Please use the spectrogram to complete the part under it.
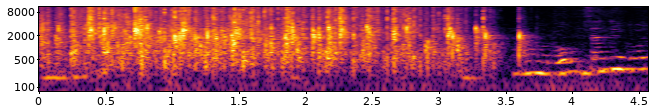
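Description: Audience applause fills a ceremony hall, steady dense clapping from many hands that fades out near the end as a voice begins speaking.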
